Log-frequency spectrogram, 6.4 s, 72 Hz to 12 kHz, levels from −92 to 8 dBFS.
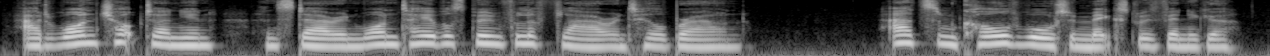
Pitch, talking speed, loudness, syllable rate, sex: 195 Hz, 190 wpm, -19 LUFS, 6.3 syllables/s, female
